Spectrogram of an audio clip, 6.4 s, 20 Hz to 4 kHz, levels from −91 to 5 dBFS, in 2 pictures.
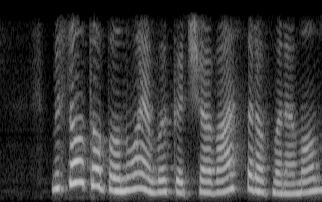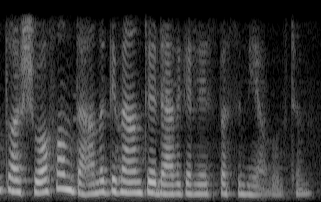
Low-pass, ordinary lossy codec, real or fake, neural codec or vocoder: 3.6 kHz; AAC, 32 kbps; fake; codec, 16 kHz, 0.2 kbps, FocalCodec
